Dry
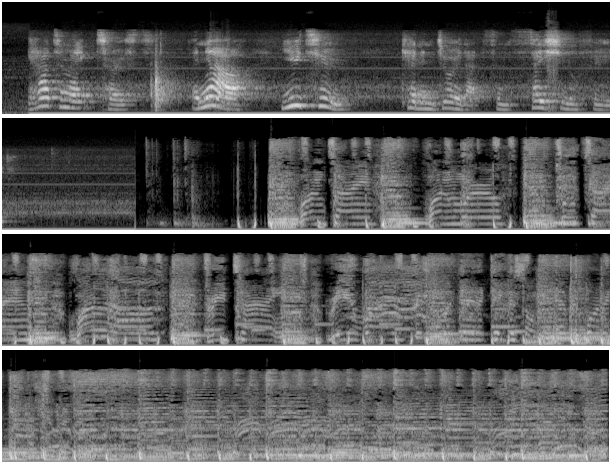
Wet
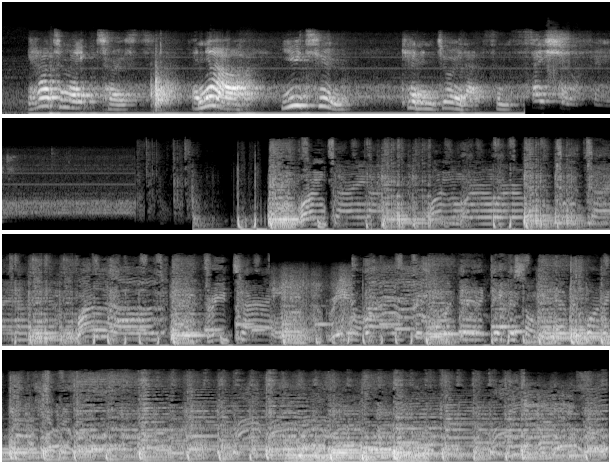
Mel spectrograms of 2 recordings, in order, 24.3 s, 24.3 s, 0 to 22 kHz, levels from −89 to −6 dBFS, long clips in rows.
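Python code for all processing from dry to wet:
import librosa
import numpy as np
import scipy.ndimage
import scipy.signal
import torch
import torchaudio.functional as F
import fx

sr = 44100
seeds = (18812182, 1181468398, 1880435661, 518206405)

y = fx.chain(x, sr, fx.highpass(hz=740.0, slope=24),
    fx.peak_eq(hz=9700.0, db=5.5, octaves=0.57), at=(5.23, 8.0))
y = fx.chain(y, sr, fx.level_steps(step_db=13),
    fx.echo_single(ms=309, db=-4.5), at=(9.4, 12.93))
y = fx.chain(y, sr, fx.cvsd(bps=32000),
    fx.peak_eq(hz=3300.0, db=7.5, octaves=0.42), at=(14.84, 15.67))
y = fx.chain(y, sr, fx.lowpass(hz=9000.0, slope=12),
    fx.low_shelf(hz=270.0, db=11.5), at=(21.07, 22.52))
y = fx.chain(y, sr, fx.lowpass(hz=4200.0, slope=12),
    fx.peak_eq(hz=3300.0, db=6.0, octaves=0.91), at=(23.47, 23.99))
y = scipy.signal.sosfilt(scipy.signal.butter(2, 4900.0, 'lowpass', fs=sr, output='sos'), y)
y = fx.band_shelf(y, sr, hz=580.0, db=10.0, octaves=1.7)
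y = fx.sustainer(y, sr, db_per_s=76.0)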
